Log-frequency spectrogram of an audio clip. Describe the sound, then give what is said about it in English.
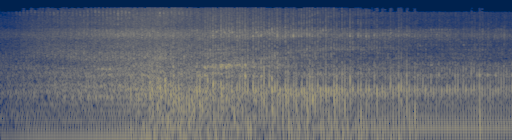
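A tractor's heavy diesel engine grows louder as it approaches and goes by, rumbling steadily with a clattering, throbbing drone. No one speaks. “And another tractor going by.”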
